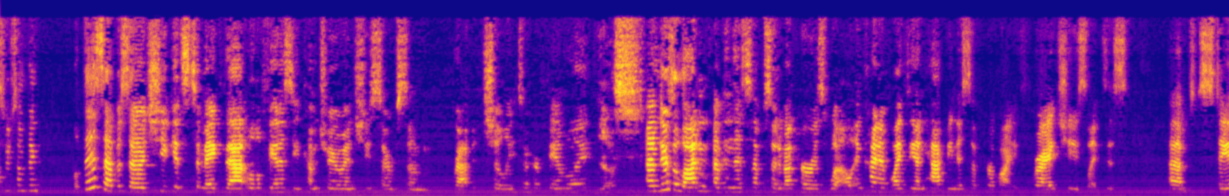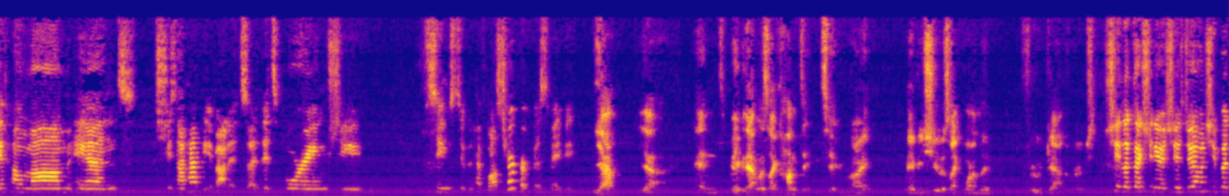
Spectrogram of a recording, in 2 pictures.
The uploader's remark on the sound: LIVE REVIEW (with added buzzing noise!).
